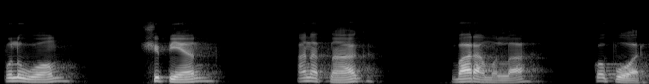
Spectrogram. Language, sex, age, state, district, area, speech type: Kashmiri, male, 18-30, Jammu and Kashmir, Pulwama, urban, spontaneous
